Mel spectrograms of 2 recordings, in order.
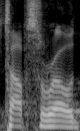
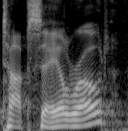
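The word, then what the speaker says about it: Topsail Road: Cuz anyone who pronounces Topsel Road Top Sail Road didn't grow didn't grow up in St. John's.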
